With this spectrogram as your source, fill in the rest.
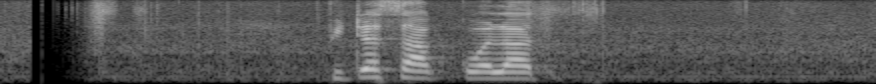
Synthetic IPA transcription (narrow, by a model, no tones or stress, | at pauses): piʈasakːɔlat̪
